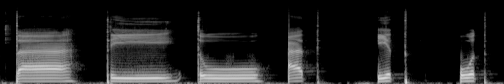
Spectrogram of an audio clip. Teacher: Jadi ketika kita lafalkan ada percikan nafasnya.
